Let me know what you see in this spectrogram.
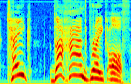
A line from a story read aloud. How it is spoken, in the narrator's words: shouted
